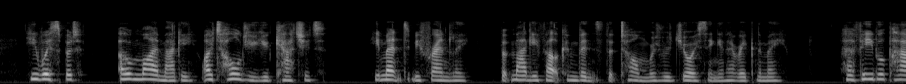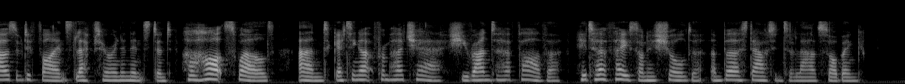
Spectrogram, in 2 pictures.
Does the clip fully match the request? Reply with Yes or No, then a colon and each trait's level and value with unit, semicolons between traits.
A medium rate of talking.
No: fast, 210 wpm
